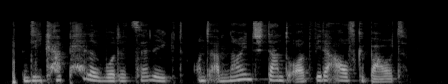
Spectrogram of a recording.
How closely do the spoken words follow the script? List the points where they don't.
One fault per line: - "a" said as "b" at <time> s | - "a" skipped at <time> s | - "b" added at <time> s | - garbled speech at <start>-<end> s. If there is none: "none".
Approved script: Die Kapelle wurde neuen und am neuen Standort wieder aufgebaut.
- "neuen" said as "zerlegt" at 1.3 s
